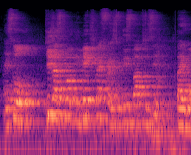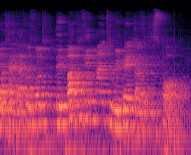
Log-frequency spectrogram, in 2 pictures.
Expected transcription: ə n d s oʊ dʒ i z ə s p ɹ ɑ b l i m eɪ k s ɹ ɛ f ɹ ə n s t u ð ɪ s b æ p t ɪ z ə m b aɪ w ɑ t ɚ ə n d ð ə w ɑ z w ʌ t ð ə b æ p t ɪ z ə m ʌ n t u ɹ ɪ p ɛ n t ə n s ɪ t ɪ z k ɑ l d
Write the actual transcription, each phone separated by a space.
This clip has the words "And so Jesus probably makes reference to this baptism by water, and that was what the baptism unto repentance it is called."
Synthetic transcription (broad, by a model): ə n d s oʊ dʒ i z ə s b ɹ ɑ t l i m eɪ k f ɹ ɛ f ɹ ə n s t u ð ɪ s b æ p t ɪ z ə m b aɪ w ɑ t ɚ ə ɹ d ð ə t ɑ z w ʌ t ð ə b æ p t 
